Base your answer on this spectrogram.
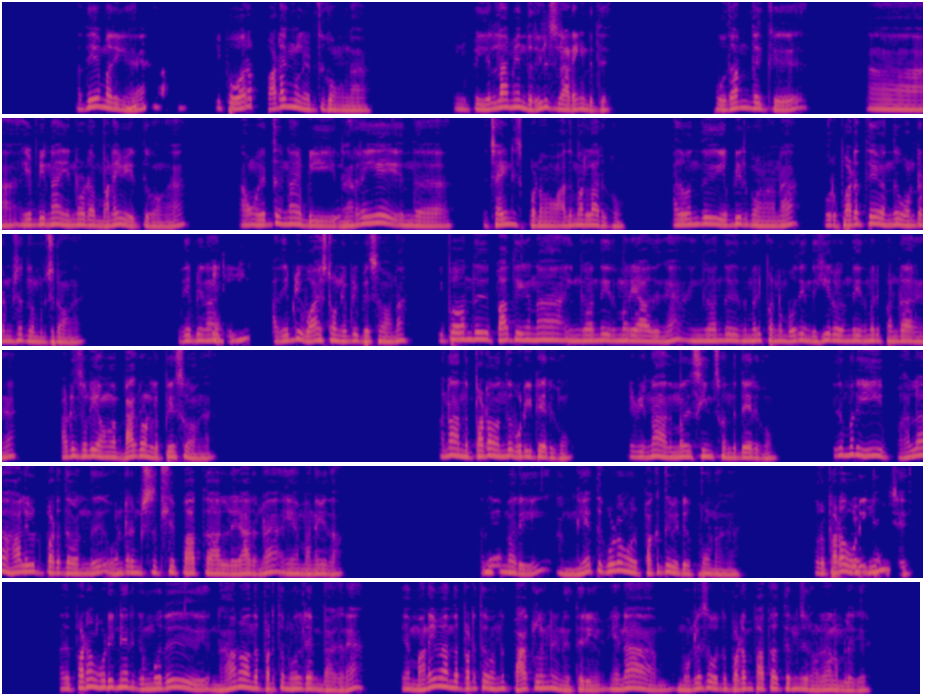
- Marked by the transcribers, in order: "கண்டிப்பா" said as "ண்டிப்பா"; other background noise; drawn out: "ஆ"; in English: "வாய்ஸ் டோன்"; in English: "பேக்கிரவுண்ட்ல"; other noise
- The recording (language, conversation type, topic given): Tamil, podcast, சிறு கால வீடியோக்கள் முழுநீளத் திரைப்படங்களை மிஞ்சி வருகிறதா?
